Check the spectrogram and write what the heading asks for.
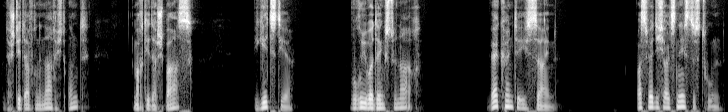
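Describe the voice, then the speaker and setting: A young man acting out a rough-talking, paranoid drug dealer who tells his own story in a dramatic monologue full of slang and swearing. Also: fairly low pitch, animated, unhurried, pauses often, a little mellow, no echo, clean studio sound. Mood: tense. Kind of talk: dramatic first-person monologue.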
